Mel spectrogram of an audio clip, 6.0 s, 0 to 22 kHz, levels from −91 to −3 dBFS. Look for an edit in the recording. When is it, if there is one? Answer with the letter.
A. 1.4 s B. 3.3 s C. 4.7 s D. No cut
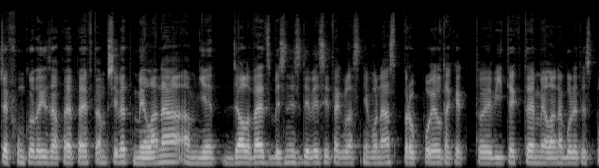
C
